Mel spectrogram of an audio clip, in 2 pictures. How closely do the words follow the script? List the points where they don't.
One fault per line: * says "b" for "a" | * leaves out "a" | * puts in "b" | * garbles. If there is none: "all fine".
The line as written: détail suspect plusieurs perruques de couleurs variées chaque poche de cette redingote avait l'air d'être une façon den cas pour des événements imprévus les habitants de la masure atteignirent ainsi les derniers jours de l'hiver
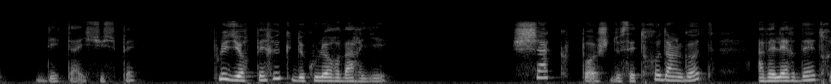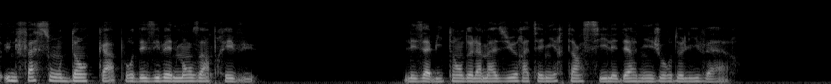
all fine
